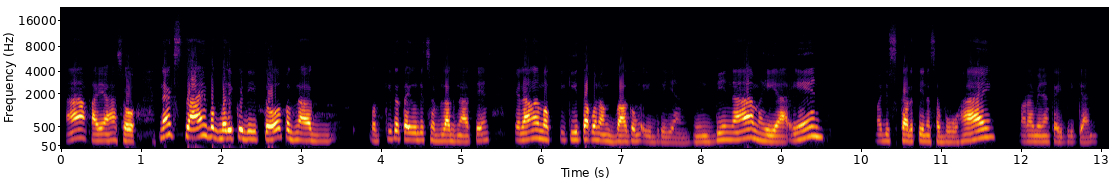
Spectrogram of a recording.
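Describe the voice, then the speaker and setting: A woman's voice: low-pitched, animated, normal speed, darkish tone, no room sound. A woman running a charity vlog, firmly coaching a shy student to speak up, in a motherly, lecturing way. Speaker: charity vlogger handing out school allowance. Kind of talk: coaching, animated casual talk.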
